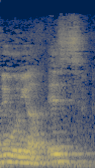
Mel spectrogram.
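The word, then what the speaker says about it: pneumonia: Example लिखा है Streptococcus न्यूमोनिया, यहाँ जो पी साइलेंट होता है, न्यूमोनिया में पी साइलेंट होता है, न्यूमोनिया, ठीक है।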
